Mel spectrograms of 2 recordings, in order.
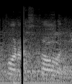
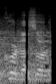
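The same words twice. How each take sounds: First: The middle consonant sounds like th. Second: The middle consonant sounds like z. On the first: The speaker calls it right. "So it's like T H" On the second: The speaker calls it wrong. "as in there's the letter Z"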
